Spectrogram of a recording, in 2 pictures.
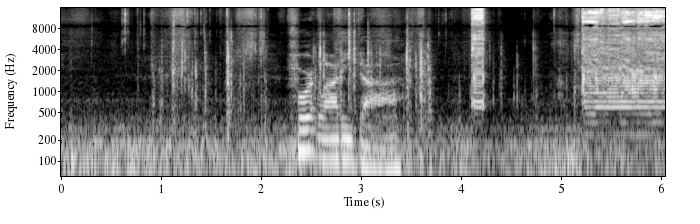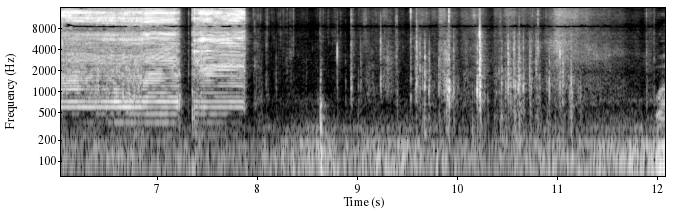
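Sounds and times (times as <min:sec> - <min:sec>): paper rustling: 0:00.0 - 0:05.3, 0:08.0 - 0:12.0
electric scissors motor whining: 0:05.2 - 0:08.0.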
